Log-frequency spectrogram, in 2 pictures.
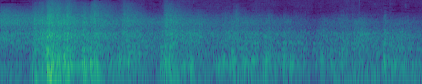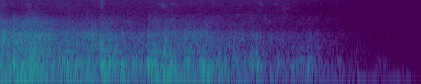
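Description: Rumbling, crackling noise at the close of the album, loudest at the start and fading away to silence shortly before the end.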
